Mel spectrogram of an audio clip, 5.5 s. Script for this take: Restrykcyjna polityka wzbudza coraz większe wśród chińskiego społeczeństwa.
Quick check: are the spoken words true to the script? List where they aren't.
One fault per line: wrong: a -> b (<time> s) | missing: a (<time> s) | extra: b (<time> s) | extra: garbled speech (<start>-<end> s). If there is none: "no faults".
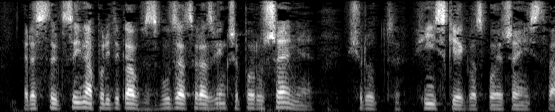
extra: poruszenie (2.4 s)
